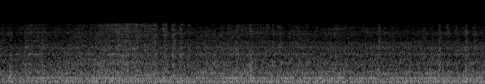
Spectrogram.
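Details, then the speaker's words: Euro 4 truck with idling diesel: steady mid-pitched hum that stays the same when revved, not following engine rpm; it comes from the audio system speakers, not an engine fault. "ada bengungnya. Kita coba gas. Bengungnya enggak mengikuti RPM mesin. Bengbengungnya itu masih sama ya."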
